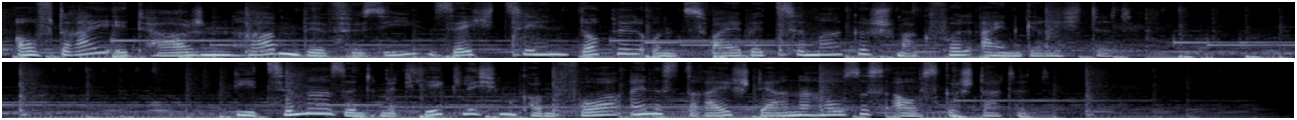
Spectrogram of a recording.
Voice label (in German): Imagefilm Hotel sanft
